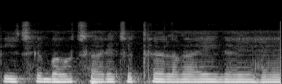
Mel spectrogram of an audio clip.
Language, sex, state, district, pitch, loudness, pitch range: Hindi, male, Arunachal Pradesh, Lower Dibang Valley, 120 Hz, -14 LUFS, 115-125 Hz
